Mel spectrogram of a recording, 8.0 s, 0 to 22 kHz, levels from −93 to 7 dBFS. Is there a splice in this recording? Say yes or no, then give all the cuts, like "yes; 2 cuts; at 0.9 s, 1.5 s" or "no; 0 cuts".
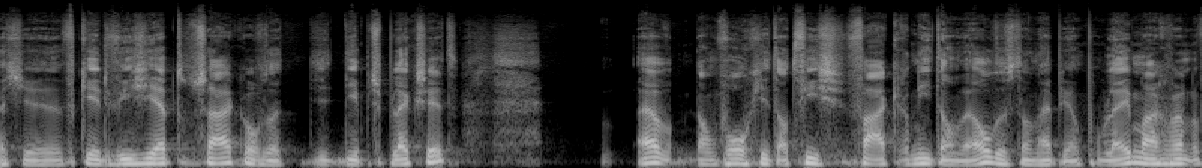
yes; 1 cut; at 4.4 s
